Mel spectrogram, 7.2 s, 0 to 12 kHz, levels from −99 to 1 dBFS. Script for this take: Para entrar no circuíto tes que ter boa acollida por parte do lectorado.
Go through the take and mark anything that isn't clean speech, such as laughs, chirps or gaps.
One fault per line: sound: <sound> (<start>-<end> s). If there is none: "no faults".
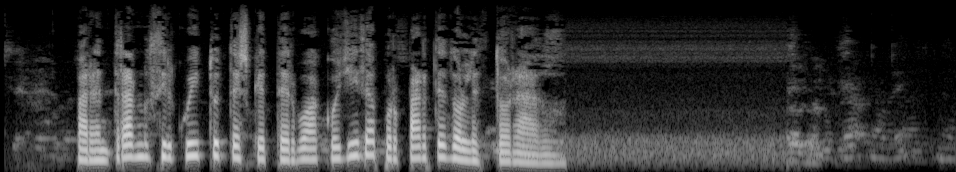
no faults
